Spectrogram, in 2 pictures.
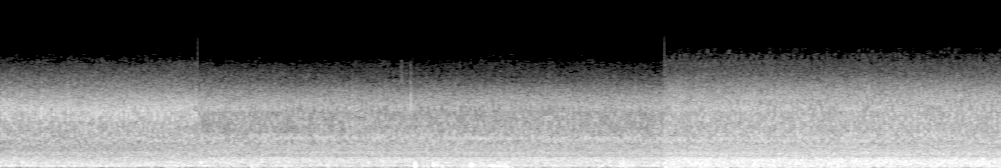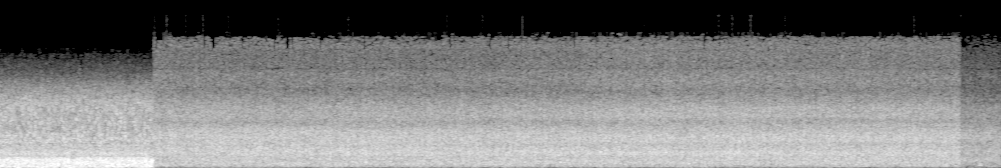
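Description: Rushing water pours continuously, a dense steady roar of a waterfall that shifts in tone partway through, with no voices.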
